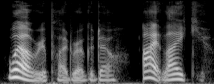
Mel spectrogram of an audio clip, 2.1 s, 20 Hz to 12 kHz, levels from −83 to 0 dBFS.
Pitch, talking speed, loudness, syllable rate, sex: 210 Hz, 170 wpm, -20 LUFS, 5.2 syllables/s, female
